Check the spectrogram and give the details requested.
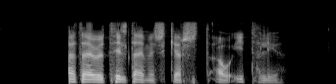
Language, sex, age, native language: Icelandic, male, 30-39, Icelandic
